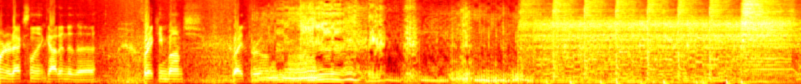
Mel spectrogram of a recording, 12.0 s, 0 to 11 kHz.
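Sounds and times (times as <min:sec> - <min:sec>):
dirt bike engine: 0:03.4 - 0:12.0
hard rock music: 0:07.7 - 0:12.0.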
